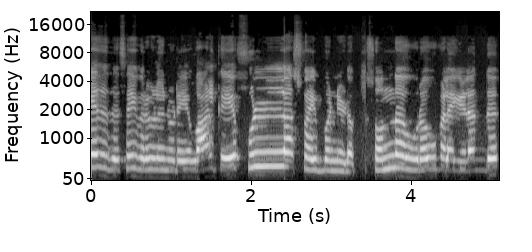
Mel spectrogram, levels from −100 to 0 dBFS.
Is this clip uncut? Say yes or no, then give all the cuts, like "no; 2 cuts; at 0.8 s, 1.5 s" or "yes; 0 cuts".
no; 1 cut; at 3.5 s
